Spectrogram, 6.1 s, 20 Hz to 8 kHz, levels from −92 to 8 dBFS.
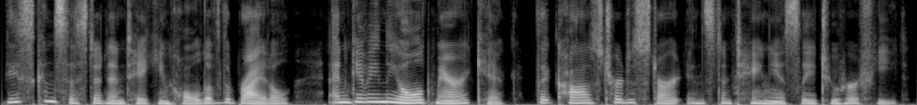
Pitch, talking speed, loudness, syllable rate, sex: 190 Hz, 235 wpm, -20 LUFS, 6.2 syllables/s, female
